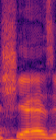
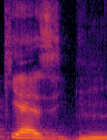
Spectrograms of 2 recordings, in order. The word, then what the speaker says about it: Chiesi: A pronúncia brasileira é Chiesi, mas o nome correto vem de família italiana. Então o CH italiano se pronuncia com som de Q. Então a pronúncia em italiano é Chiesi. Mas Chiesi tá aceito.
